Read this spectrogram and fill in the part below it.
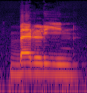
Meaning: Berlin (the capital and largest city and state of Germany)
- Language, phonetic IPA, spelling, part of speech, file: Czech, [ˈbɛrliːn], Berlín, proper noun, Cs-Berlín.ogg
